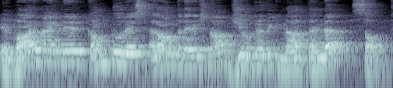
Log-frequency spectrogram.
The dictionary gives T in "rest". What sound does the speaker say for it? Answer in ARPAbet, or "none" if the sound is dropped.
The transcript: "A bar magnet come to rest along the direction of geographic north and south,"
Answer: none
